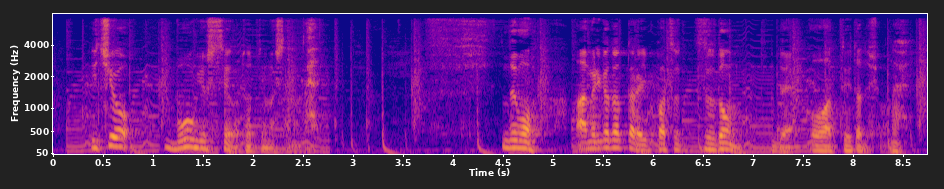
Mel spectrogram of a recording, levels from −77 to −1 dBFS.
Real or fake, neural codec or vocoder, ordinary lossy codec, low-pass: real; none; MP3, 64 kbps; 7.2 kHz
